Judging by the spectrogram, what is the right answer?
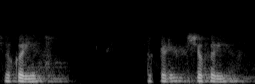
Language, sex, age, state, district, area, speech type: Sindhi, female, 60+, Maharashtra, Thane, urban, conversation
